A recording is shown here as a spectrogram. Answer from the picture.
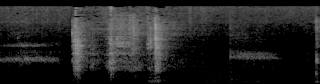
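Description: Near silence, with a few faint soft rustles as tying thread is wound on to secure a hackle on a fly held in a vise.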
